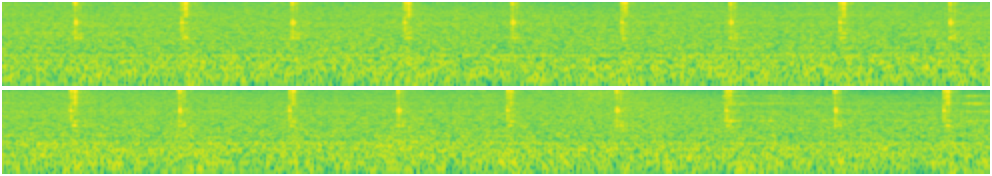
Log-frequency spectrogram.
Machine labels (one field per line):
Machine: valve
